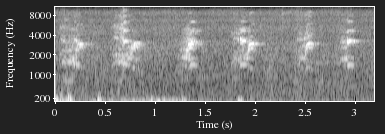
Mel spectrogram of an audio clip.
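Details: Captive mynahs kept with crows utter a steady series of six harsh, high squawks spaced roughly every 0.6 seconds, with soft knocks underneath.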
